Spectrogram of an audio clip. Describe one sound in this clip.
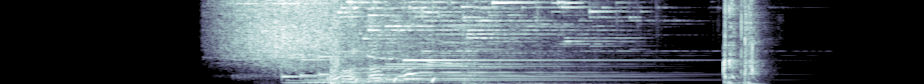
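A bright victory jingle plays with sparkling chimes.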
